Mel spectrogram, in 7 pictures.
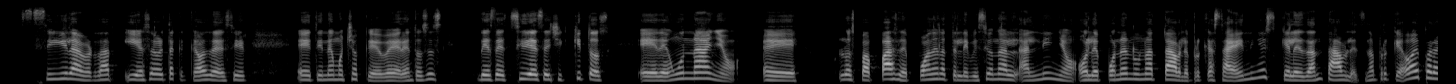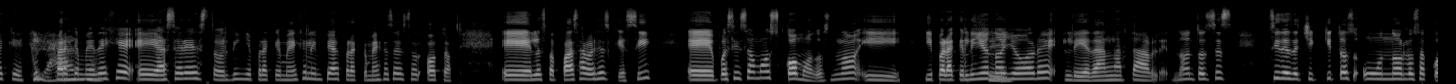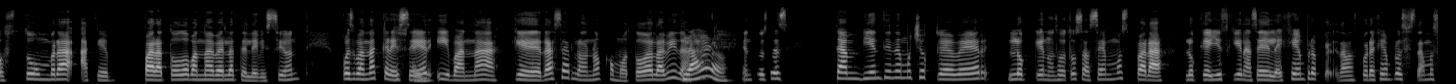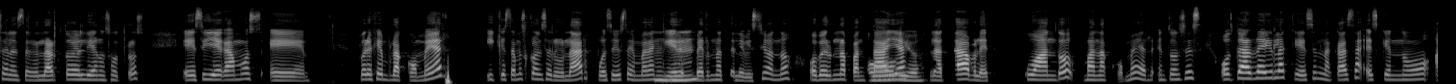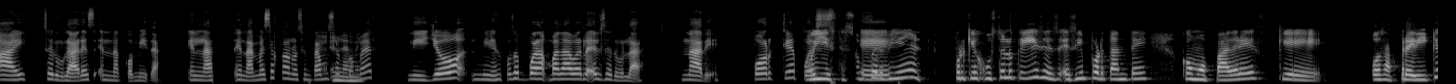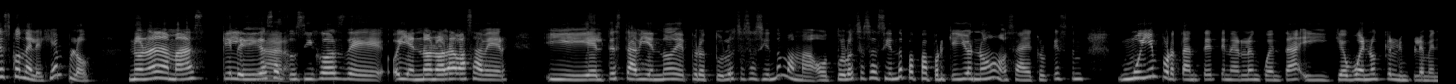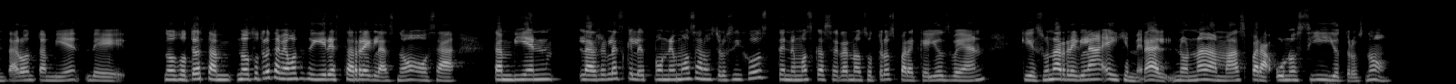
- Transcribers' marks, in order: other background noise; tapping
- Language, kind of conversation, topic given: Spanish, podcast, ¿Qué reglas tienen respecto al uso de pantallas en casa?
